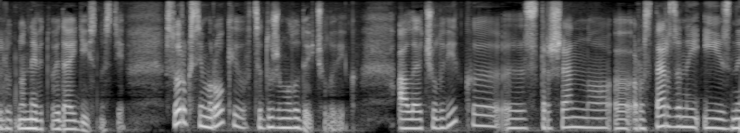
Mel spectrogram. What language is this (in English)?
Ukrainian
